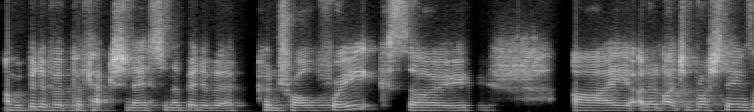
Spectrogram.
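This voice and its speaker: A woman speaks at a medium pitch with a British accent and fairly even intonation. The background is quiet. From UK. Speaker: wedding photographer. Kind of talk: coaching call.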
